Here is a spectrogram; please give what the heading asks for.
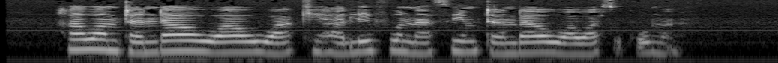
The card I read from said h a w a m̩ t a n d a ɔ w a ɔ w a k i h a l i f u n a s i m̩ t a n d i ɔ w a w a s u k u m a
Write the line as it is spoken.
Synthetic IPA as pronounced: h a w a m̩ t a n d a ɔ w a ɔ w a k i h a l i f u n a s i m̩ t a n d a ɔ w a w a s u k u m a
